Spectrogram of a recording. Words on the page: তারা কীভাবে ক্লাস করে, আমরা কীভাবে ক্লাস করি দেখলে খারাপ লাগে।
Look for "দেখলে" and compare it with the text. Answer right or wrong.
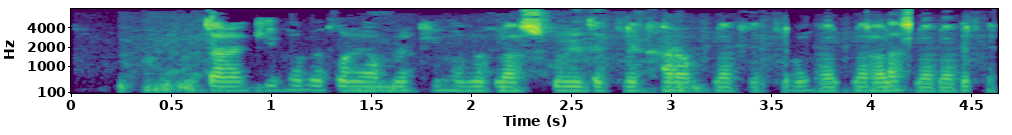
right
